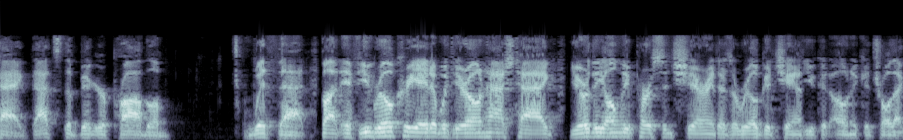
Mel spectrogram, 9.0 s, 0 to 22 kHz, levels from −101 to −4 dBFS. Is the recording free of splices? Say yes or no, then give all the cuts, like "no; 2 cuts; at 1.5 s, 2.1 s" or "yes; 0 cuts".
no; 5 cuts; at 3.2 s, 3.7 s, 5.6 s, 7.1 s, 8.0 s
